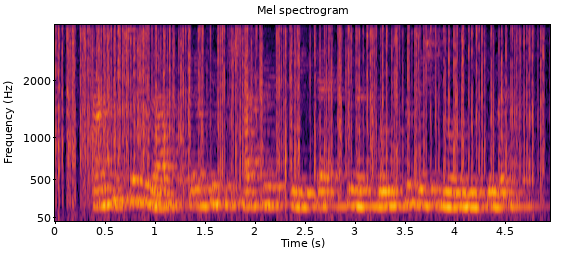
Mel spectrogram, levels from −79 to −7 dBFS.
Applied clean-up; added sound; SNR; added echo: none; Fireworks; 6 dB; reverberation time 0.9 s.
